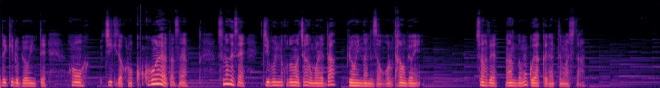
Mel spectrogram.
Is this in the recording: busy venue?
no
